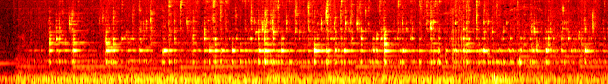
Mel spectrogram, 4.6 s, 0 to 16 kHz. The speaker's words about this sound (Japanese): はい、えー、1投目は 100ml のお湯を入れましただいたい30秒に1回ぐらいのタイミングでお湯を入れてきます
